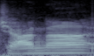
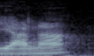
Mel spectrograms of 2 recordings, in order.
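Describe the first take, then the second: First: The name is pronounced the English way. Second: The name is pronounced the Czech way. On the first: The speaker calls it wrong. "not Jana as would be natural for English speakers" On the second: The speaker calls it right. "it's really Jana. That's the pronunciation in Czech"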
